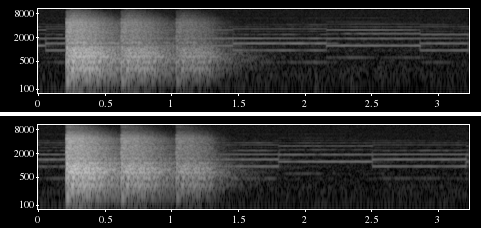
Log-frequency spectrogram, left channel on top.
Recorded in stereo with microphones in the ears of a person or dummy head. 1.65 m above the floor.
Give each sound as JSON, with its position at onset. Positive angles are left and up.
{"t": 0.2, "sound": "a clap", "side_deg": -30, "distance_m": 1.0}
